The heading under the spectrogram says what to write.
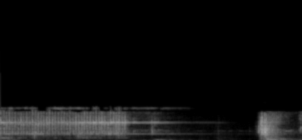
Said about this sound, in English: I got to Mrs. Blake's door and rang the bell.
